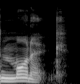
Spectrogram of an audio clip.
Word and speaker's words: monarch: current queen so monarch so the CH there makes the sound Manik the start of the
